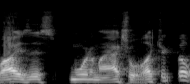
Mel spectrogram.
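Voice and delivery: plain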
